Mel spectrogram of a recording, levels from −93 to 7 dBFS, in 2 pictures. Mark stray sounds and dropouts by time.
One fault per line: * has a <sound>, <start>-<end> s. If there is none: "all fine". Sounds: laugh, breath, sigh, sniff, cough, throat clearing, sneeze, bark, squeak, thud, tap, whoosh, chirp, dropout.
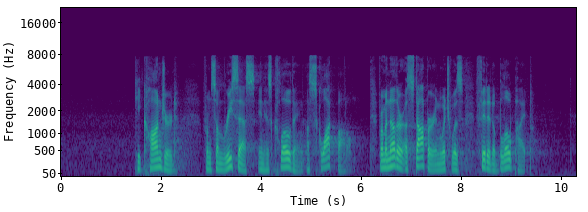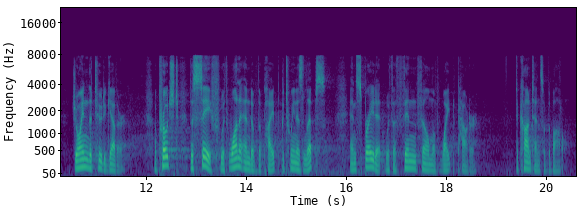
all fine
